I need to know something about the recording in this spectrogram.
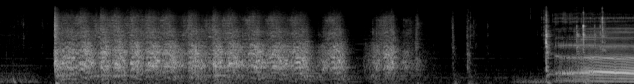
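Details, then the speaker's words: Roadkill Ramp Truck diesel, sat 3 years, new battery at 12.1 volts, starter bypassed with a pigtail, injectors cracked to bleed air. Sluggish, uneven cranking under three turns a second that never catches; slow cranking, no start, cause unconfirmed. "Right now, I'm cracking open all the injectors to try and help get some of the air out. Uh, that it's turning over really slow."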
